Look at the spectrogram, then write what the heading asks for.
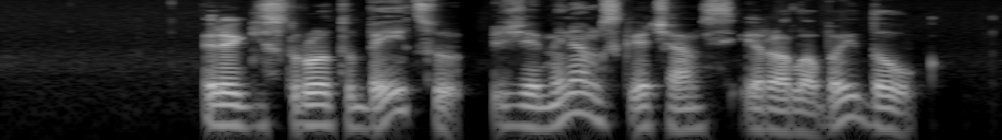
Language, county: Lithuanian, Telšiai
